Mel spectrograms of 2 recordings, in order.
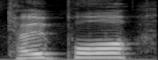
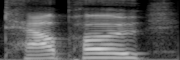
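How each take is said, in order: First: It is said with a Māori-style pronunciation. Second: It is said with an English-style pronunciation. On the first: The speaker calls it right. "the correct pronunciation is Taupo" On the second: The speaker calls it wrong. "I just say it the Pakeha way"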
